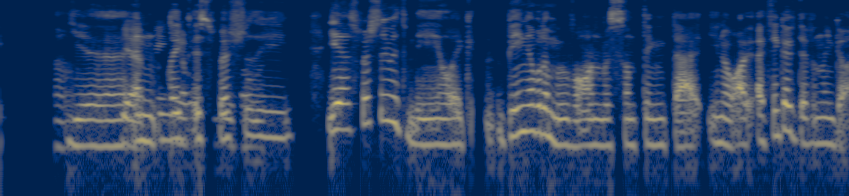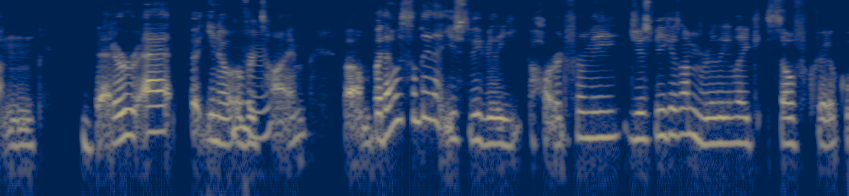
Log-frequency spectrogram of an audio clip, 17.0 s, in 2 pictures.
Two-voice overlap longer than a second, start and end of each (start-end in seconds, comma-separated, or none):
0.7-2.6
